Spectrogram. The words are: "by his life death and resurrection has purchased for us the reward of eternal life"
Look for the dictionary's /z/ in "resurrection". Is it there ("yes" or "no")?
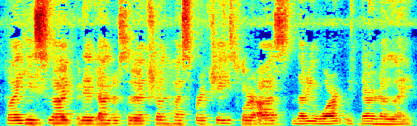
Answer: no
